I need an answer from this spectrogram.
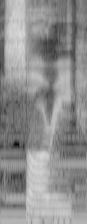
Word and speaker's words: saury: Sanma is a kind of fish called Pacific sori in English. It's just like the word sori, but it's spelled differently. It's spelled S-A-U-R-Y.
